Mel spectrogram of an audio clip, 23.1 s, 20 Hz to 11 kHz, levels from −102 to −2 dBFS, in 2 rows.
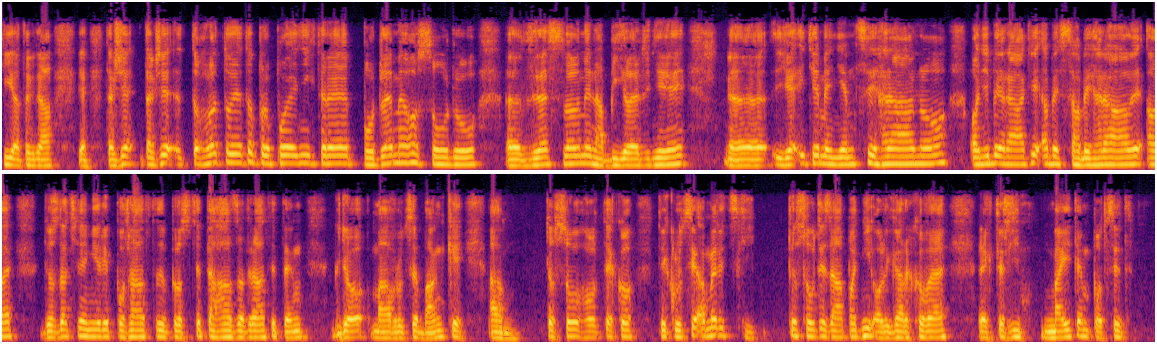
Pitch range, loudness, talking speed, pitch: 120-145 Hz, -16 LUFS, 160 wpm, 135 Hz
